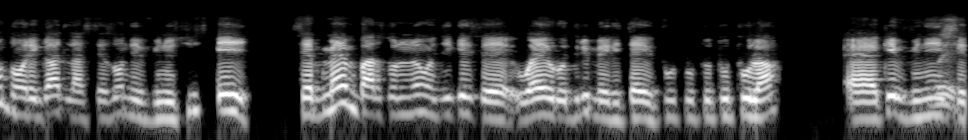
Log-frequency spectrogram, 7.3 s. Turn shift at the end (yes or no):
no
